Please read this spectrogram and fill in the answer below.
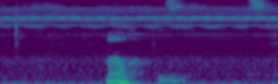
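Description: Crickets trilling steadily in the background, a continuous high-pitched pulsing tone; a short falling vocal exclamation comes about a second in.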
